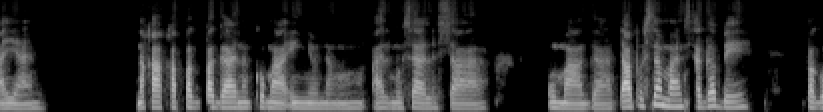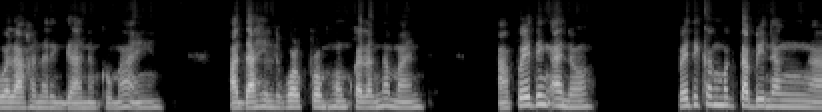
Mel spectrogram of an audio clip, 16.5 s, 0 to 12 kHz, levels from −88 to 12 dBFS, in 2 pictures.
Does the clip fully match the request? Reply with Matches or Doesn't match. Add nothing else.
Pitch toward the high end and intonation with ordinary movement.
Doesn't match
